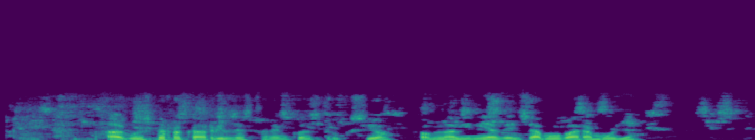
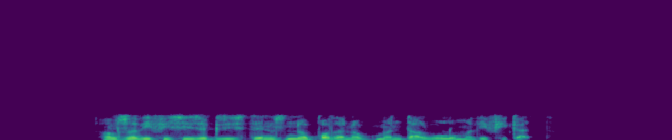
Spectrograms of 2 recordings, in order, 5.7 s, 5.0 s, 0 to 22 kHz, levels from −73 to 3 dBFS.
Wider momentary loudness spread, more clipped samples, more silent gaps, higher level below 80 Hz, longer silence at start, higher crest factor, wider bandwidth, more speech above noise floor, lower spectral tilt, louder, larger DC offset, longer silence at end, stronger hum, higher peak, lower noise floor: first, 17 LU vs 10 LU; neither; neither; about the same, -60 dBFS vs -60 dBFS; second, 0.05 s vs 0.75 s; about the same, 18 dB vs 20 dB; first, 7.8 kHz vs 4.3 kHz; second, 19 dB vs 62 dB; about the same, -6 dB/octave vs -5.5 dB/octave; first, -19 LUFS vs -22 LUFS; neither; second, 0.2 s vs 1.1 s; neither; about the same, -2 dBFS vs -4 dBFS; second, -38 dBFS vs -83 dBFS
